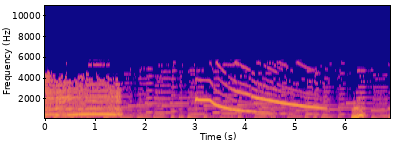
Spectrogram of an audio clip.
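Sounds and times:
cartoonish cow moo: 0.0s - 1.6s
bouncy rhythmic backing track: 1.9s - 6.8s
long sliding whistle-like tones: 3.0s - 6.5s.

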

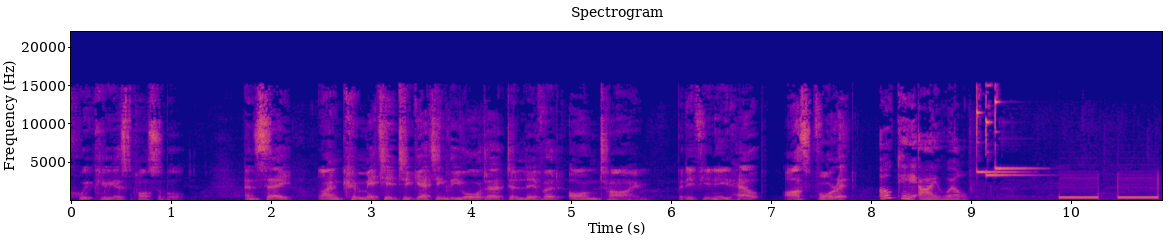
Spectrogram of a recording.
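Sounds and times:
speech: 0.1s - 9.3s
telephone ringing tone heard down the line: 9.7s - 10.8s.

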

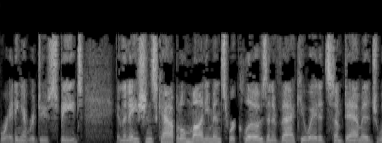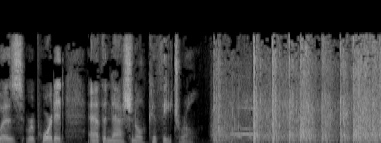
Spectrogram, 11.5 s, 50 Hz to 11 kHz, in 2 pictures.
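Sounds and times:
speech: 0.0s - 8.7s
celebratory gunfire from rebels firing into the air in Libya: 8.9s - 11.4s.

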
